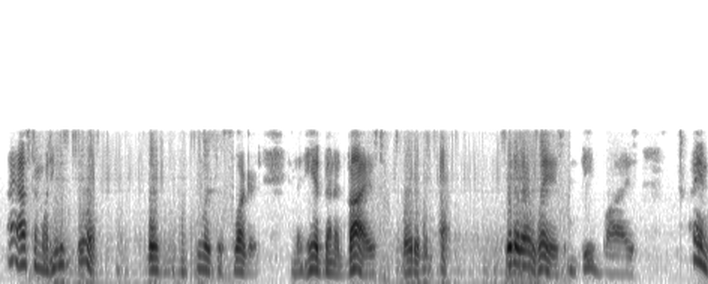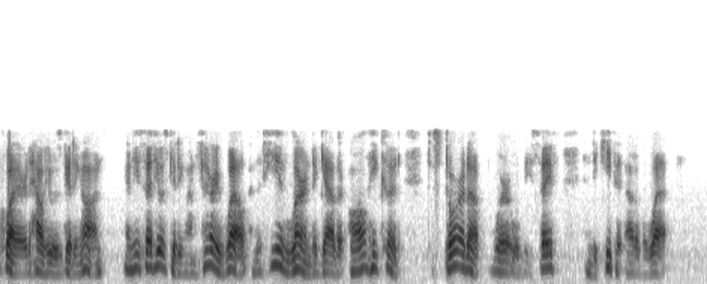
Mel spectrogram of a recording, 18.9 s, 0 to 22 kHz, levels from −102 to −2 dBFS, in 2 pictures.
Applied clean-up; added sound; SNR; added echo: neural separator model SepFormer DNS4.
